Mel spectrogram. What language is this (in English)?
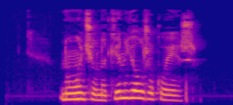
Mari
